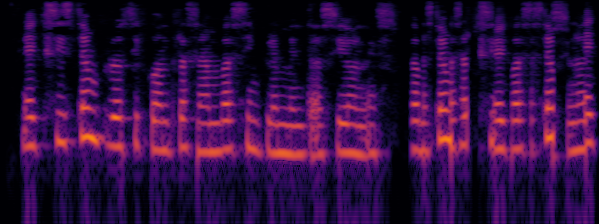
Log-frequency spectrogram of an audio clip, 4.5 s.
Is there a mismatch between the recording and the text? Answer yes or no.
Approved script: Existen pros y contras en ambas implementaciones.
yes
